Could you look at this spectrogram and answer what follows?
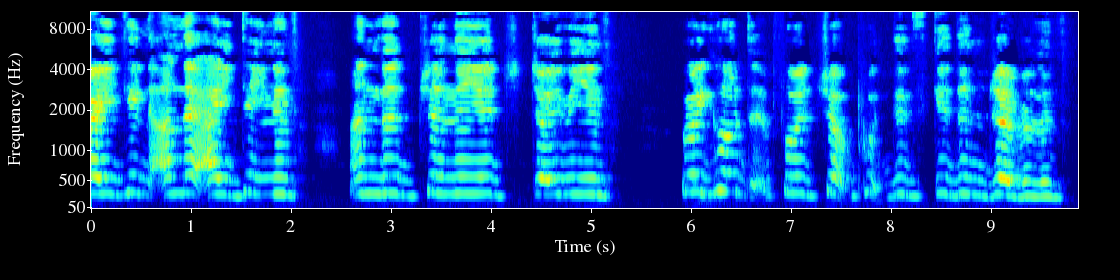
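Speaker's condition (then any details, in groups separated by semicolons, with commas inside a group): Cerebral palsy; from birth, affects speech, walking, fingers; seated thrower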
